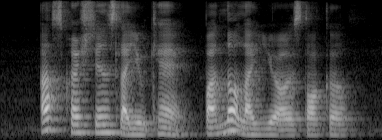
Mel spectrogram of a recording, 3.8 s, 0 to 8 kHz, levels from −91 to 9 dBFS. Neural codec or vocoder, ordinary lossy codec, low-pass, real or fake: none; none; none; real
